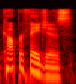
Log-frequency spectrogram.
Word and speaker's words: Coprophages: how did I pronounce that earlier? War of the Coprophages. Yeah, that's close. War of the Coprophages.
